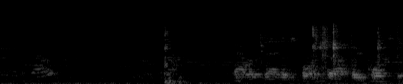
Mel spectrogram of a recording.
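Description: A single sharp click of plastic Lego pieces being pressed together, then a voice speaking in the second half.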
